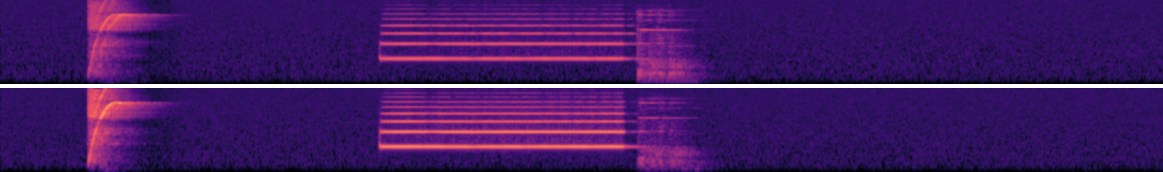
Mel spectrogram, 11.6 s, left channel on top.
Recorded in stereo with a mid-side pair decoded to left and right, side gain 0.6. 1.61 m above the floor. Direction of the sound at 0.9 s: 50° right.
